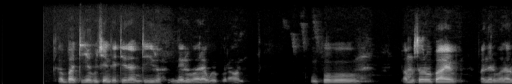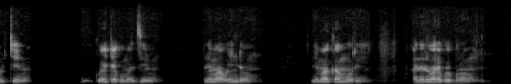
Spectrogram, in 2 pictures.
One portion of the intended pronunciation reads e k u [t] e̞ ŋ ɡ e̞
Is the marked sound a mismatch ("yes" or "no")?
yes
